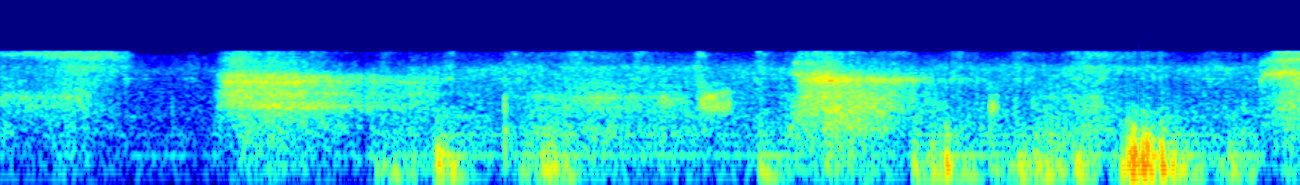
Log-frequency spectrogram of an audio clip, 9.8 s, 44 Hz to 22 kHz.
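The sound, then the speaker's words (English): Slow deep breaths taken during a guided healing meditation: a few long, airy inhales and exhales with a light snorting rasp, moderately loud, with quieter pauses between. “And take 3 nice deep breaths.”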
